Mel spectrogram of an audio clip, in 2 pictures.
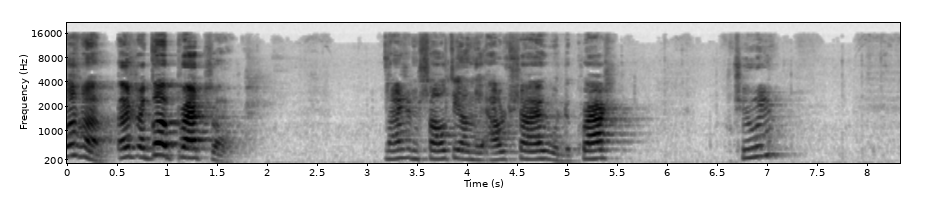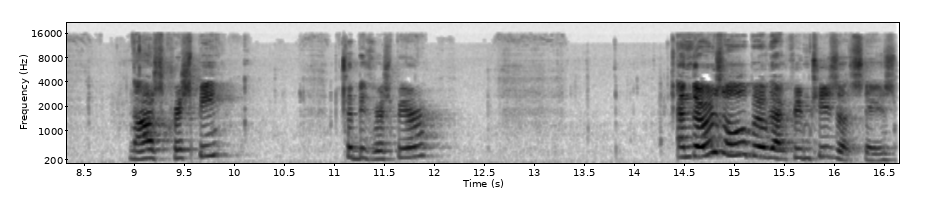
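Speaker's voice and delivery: talking with mouth full. Tasting a pretzel and reviewing it for viewers, talking with mouth full. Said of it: "Why am I talking with my mouth full?".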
